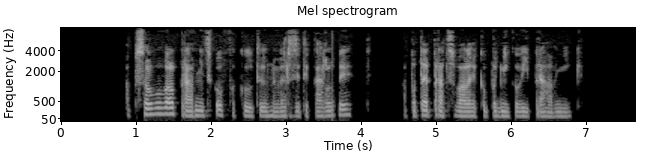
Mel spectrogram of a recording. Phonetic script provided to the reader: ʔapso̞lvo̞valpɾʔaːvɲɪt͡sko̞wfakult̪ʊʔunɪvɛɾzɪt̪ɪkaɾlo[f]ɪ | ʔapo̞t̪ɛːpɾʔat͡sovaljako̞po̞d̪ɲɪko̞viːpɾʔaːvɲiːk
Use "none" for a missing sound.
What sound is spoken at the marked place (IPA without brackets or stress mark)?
v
